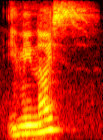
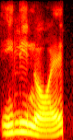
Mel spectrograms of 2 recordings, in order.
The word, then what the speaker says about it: Illinois: same way once again illinois debris shashi there is no s sound and also if you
